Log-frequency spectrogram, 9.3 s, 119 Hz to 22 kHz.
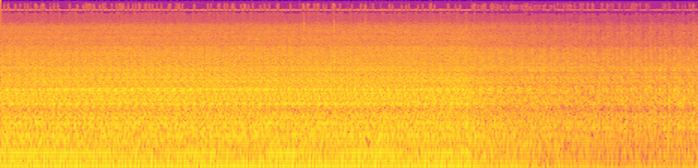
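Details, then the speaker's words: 2002 Ford F-250 7.3 Powerstroke diesel cranked after the ICP sensor was replaced: labored cranking into an uneven, lumpy idle that never settles, with the check engine light on; owner wonders about the fuel filter. Rough idle from a failed injector drive module. "that is still a crank but it is not happy that is running very rough"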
